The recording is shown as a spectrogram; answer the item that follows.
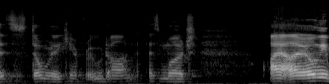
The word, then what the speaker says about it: UDON: is done by this reign of people that udon found online i think that's like spelled it pronounce it it's u-d-o-n uh udon has a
